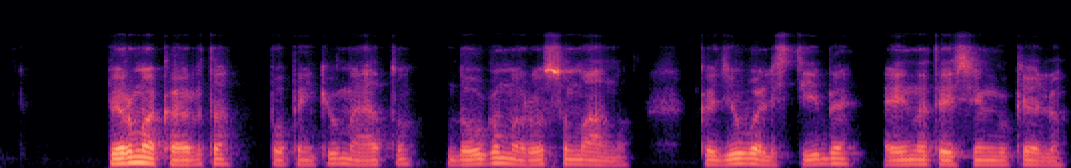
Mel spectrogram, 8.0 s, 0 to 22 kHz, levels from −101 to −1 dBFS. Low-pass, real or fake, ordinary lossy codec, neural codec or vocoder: 7.2 kHz; real; Opus, 16 kbps; none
